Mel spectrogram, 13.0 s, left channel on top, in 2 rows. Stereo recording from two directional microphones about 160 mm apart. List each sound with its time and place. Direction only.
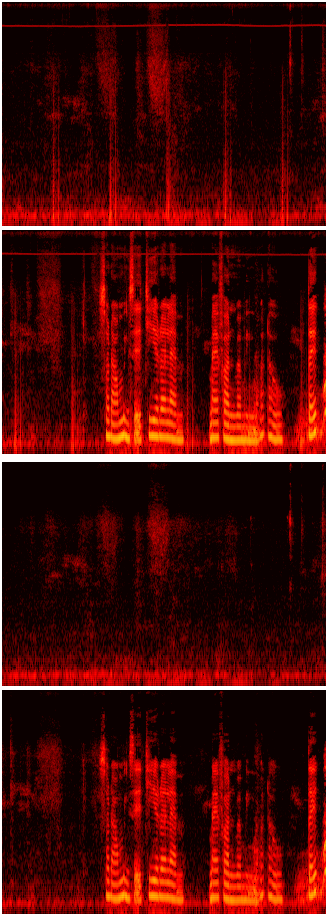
8.4 s speech: 30° left (ahead or behind)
